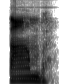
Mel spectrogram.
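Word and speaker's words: thumb: আছে সাটেল তারপরে আছে টি এইচ ইউ এমবি তাম লাস্টে বি আছে কিন্তু বি এখানে সাইলেন্ট এটা আমরা খামু তাম ঠিক আছে তাম বি সাইলেন্ট নেক্সট আছে তাম মানে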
